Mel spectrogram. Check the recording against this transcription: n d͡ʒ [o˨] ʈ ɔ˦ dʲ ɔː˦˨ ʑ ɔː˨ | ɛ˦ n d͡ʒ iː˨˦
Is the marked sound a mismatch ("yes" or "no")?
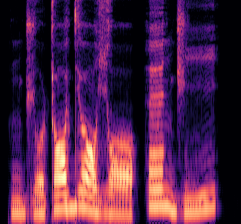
no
